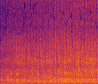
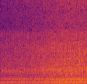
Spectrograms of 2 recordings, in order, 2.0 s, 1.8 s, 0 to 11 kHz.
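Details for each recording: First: 2013 Toyota Corolla 1.8 16V flex with CNG, automatic, AC on, at idle: harsh, rough rattling grind from the accessory belt area, stops when revved. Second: 2013 Toyota Corolla 1.8 16V flex with CNG, idling smoothly with no belt noise after the alternator's seized fixed pulley was replaced, which had caused a noise on acceleration and release.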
